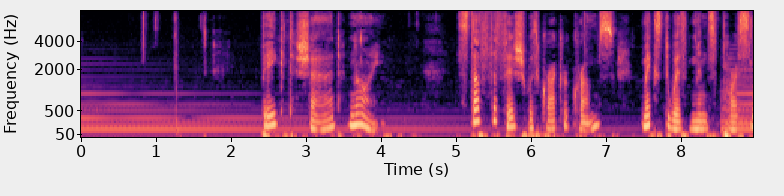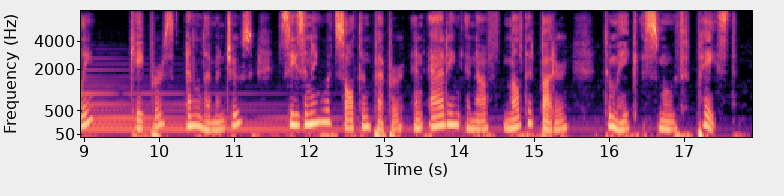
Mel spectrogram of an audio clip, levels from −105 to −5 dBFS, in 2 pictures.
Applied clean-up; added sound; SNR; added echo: none; Electric guitar / Strum; 20 dB; none.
